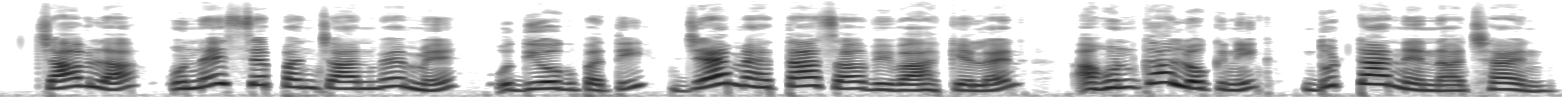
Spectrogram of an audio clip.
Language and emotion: Maithili, neutral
